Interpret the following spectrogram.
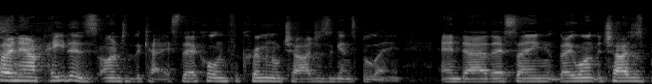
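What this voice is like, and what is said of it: Usual voice. Nothing is said of it.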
